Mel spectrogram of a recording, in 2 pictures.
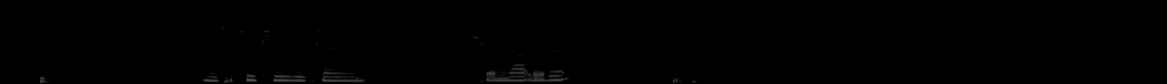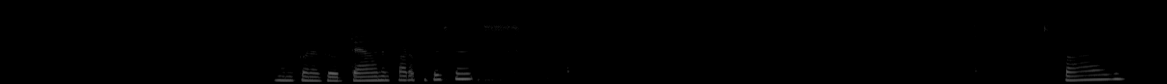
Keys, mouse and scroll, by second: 0.8-1.4 q, 1.6 click, 1.6 q, 3.4 click, 5.6 click, 5.9 click, 8.0 click, 9.0-10.1 scroll up 1, 10.1 click, 13.5 middle click, 16.4 click, 18.6 KP_5, 21.3 Return, 22.8-23.3 drag.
